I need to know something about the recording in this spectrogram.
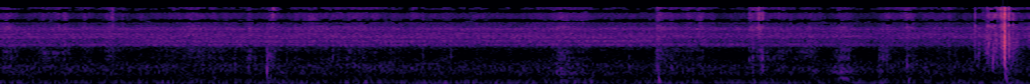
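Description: Nylon fabric rustles and crinkles softly in a person's hands.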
